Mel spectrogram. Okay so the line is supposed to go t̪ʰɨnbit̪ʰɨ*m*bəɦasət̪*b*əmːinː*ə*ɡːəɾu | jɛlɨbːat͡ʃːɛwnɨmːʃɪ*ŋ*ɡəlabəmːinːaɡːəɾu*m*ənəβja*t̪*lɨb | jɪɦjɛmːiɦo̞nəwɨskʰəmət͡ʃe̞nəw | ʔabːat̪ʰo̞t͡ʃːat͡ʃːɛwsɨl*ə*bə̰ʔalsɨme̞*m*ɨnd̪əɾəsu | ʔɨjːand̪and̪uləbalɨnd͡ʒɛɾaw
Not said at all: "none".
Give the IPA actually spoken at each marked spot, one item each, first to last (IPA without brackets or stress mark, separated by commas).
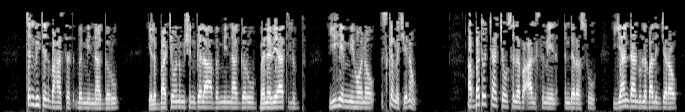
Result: n, b, a, n, b, t̪, ə, n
